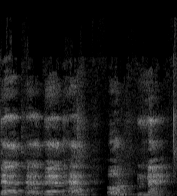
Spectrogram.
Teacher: next होता है दंत, जो कि दांतों से बोले जाने के कारण इन्हें दंतवर्ण कहते हैं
